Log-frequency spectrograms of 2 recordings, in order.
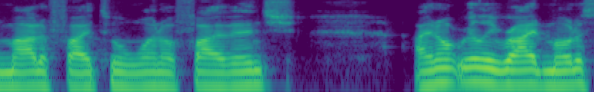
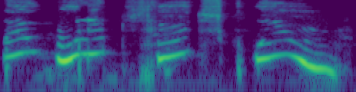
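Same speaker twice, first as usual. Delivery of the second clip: very high whispered troll, half crying; troll voice whimpering; 5 dB quieter, slower than usual. Acted. Troll voice joke again.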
